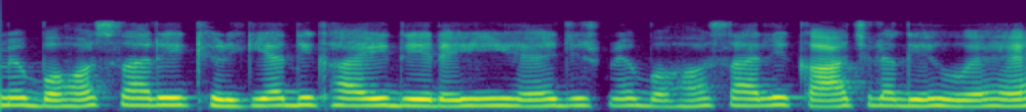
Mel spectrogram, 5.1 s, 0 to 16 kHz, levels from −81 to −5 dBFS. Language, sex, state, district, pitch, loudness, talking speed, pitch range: Hindi, female, Haryana, Rohtak, 220 Hz, -14 LUFS, 165 wpm, 210-230 Hz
